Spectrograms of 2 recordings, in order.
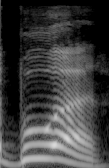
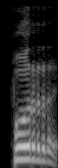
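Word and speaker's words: poor: अब देखो शब्द में डबल ओ के बाद आर आ जाए तो डबल ओ का जो उच्चारण है वह उआ हो जाता है। उआ है ना उ जैसे पुअर पुअर अब ये पुअर वुर नहीं है पुर या पुर नहीं पुअर पुअर मुअर उआ मुअर पुअर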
